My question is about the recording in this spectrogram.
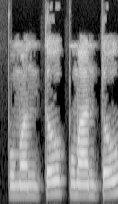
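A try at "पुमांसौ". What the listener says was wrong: না না না না না, এটা দন্তেশ কারান্ত না। পুমাম সৌ।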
